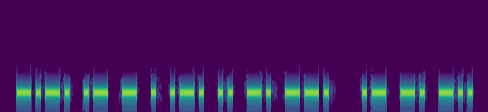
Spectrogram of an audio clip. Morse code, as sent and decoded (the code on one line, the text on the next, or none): -.-. .- - . .-. .. -. --. / .- -. -..
CATERING AND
